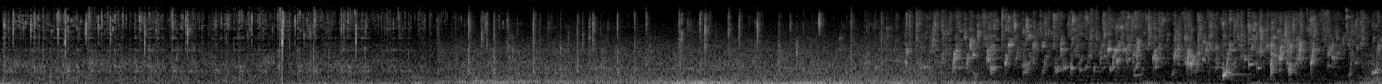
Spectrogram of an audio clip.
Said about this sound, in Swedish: ju mer det regnar, desto snabbare smälter ju faktiskt snö och is. Så istället för fågelkvitter, så här lät det i södra Österbotten tidigare idag.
